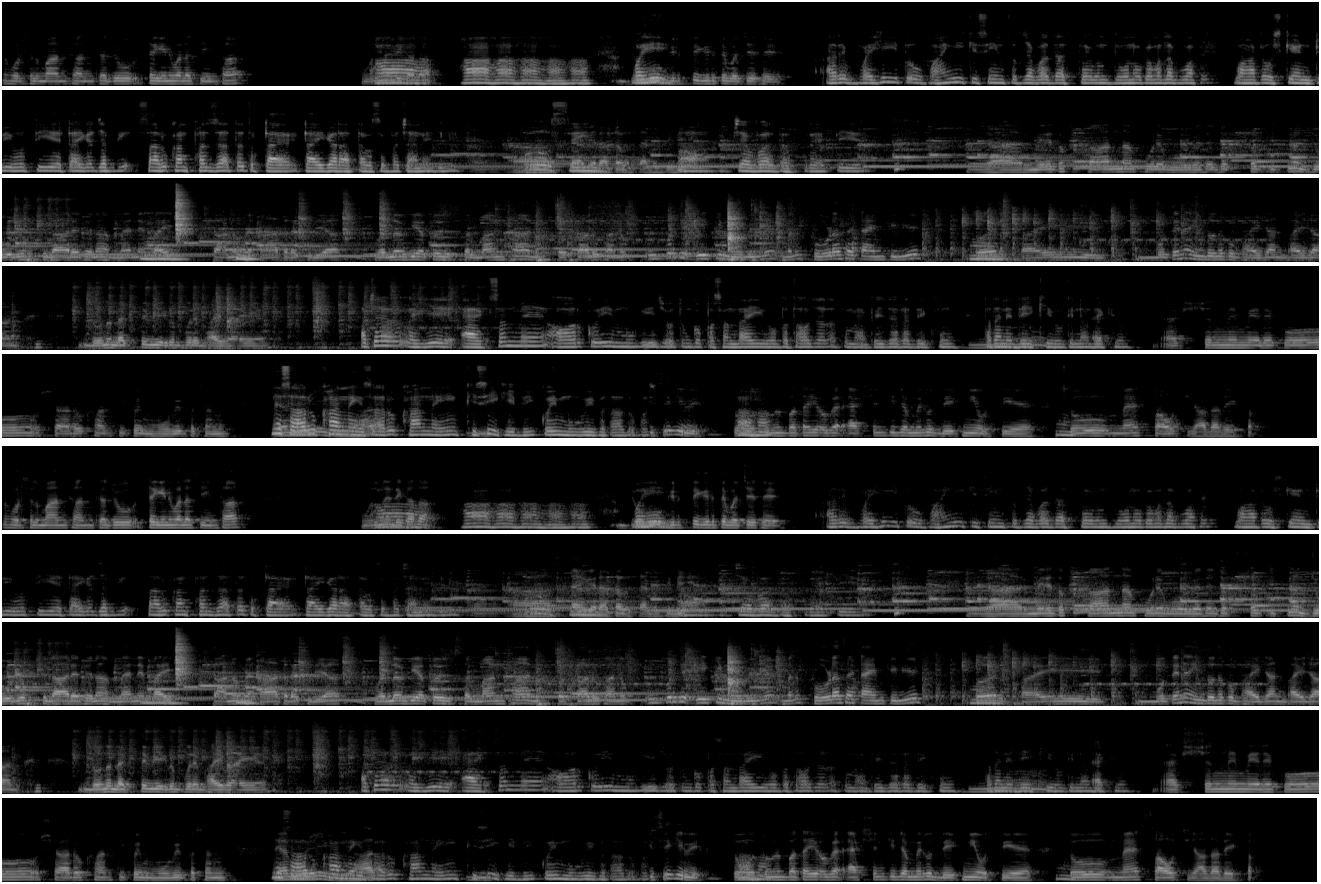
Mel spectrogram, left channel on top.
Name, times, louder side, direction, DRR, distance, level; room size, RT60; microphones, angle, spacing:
voice 1, 0.0-2.4 3.6-4.3 6.1-7.8 12.0-12.1 17.8-20.1 22.1-22.2 22.8-28.1 28.4-35.7 36.1-37.4 37.7-42.3 49.2-50.1 50.4-50.5 51.1-55.1 55.4-56.4 57.3-57.6 59.2-63.0 63.4-65.2, right 2 dB, 35° right, 0.6 m, -37 dB
voice 2, 3.7-4.3 4.6-6.8 8.2-12.0 12.3-17.8 18.3-19.2 19.9-21.9 27.7-28.2 28.7-29.0 36.0-36.4 43.1-50.8 55.4-59.2 60.0-60.4 63.2-63.4, left 4 dB, 70° left, 0.5 m, -36 dB
sound 1, 17.2-34.2, right 2 dB, 75° right, 0.8 m, -41 dB
sound 2, 26.4-44.8, left 2 dB, 5° left, 1.2 m, -41 dB
7.2 x 4.6 x 3.9 m
head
